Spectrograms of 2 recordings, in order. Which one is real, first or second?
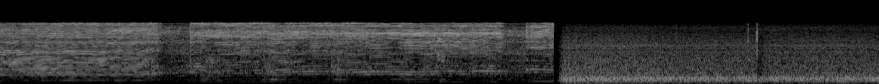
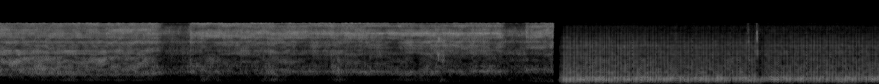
first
